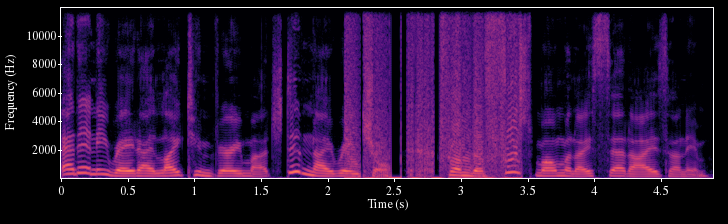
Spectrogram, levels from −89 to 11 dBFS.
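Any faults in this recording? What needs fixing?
From 2.12 to 3.45 s the speech turns harsh and buzzy. The likely cause is a stuck bit: one data bit held at a fixed value shifts about half the samples by a step of around -25 dBFS, in a pattern following the waveform.

Verify converter wiring and run a bit-pattern test on the data path before recording.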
